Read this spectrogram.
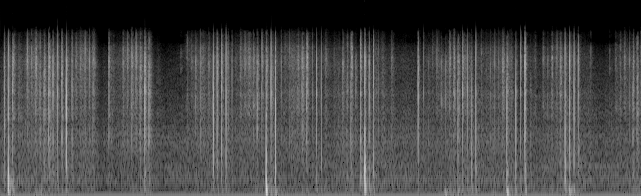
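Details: First session of laser removal of a Mahadev tattoo: trains of sharp snapping clicks with short pauses, a pulsed tattoo removal laser firing on skin.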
